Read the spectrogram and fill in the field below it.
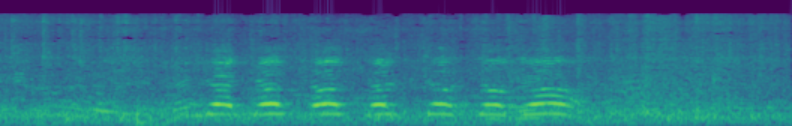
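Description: A man calls out loudly and rhythmically nearby.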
